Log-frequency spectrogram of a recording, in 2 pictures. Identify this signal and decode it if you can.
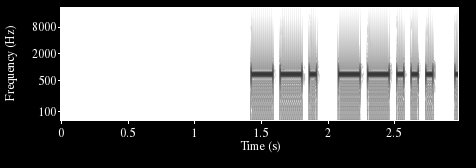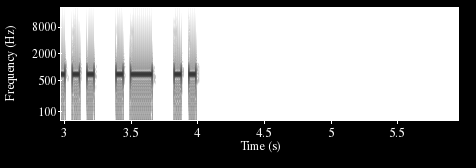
Morse code, heard as a keyed tone, about 22 wpm, 700 Hz. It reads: G7SAI
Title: DXCC-100 Call Signs - 5 Characters - 22wpm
